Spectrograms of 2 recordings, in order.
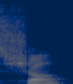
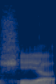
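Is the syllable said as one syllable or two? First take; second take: one; two. First: It is said as one merged syllable. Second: It is said as two separate syllables. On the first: The speaker calls it right. "it's sha" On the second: The speaker calls it wrong. "it's not shiya"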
